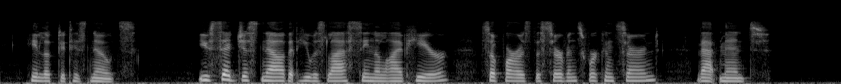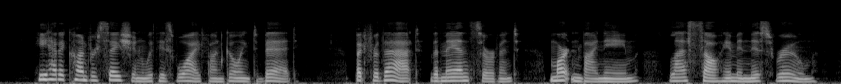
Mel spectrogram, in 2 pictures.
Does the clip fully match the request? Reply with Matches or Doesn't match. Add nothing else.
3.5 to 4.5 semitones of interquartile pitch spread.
Doesn't match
